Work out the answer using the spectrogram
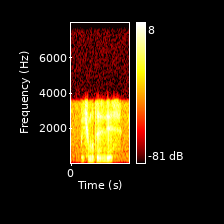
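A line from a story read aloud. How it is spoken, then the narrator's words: Mumbled. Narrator (Russian): пробормотал он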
